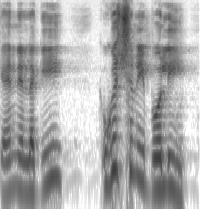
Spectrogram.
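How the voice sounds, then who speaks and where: A man preaching an impassioned sermon to a live gathering, exhorting his listeners and swinging from hushed storytelling to shouting. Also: high voice, unhurried. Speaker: Islamic preacher.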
